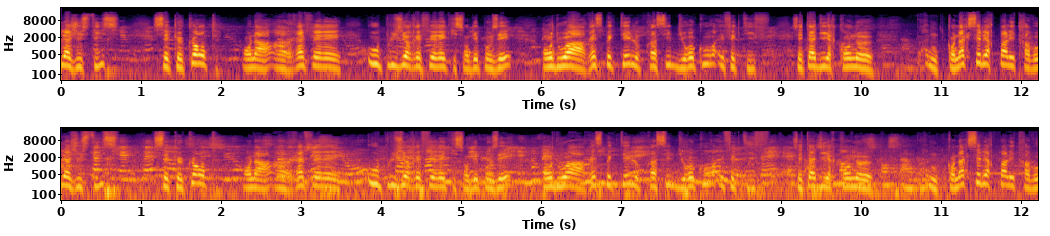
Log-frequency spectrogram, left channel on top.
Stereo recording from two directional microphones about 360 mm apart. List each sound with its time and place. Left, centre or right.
0.0 s a woman's voice: right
